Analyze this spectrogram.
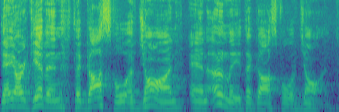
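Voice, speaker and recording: Noticeable background noise runs beneath this man's voice. He speaks at a fairly slow pace with a fairly high pitch and ordinary pitch variation. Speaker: preacher. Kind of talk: sermon. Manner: loud.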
